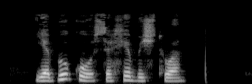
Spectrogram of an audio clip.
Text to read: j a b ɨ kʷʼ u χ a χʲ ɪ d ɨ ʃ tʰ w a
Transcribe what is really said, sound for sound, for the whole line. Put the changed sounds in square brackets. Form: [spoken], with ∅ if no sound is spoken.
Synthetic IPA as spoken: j a b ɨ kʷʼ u [s] a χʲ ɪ [b] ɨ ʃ tʰ w a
